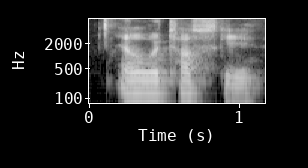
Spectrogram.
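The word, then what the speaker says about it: Elwertowski: Elwitowski. There we go. Yeah, Tom, there you go. Couldn't Tom think of his name. Elwitowski, who had been the previous builder of the Mac packages, and then William Kingsborough.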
